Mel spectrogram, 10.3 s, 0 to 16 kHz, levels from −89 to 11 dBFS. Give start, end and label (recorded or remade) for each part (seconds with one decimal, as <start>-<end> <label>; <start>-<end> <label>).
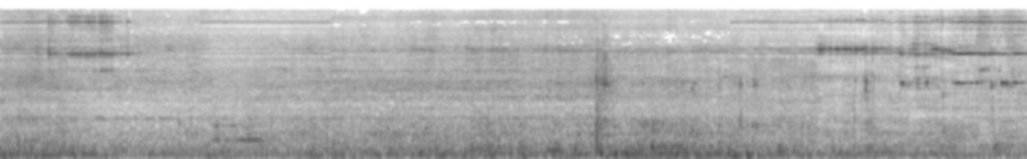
0.0-1.2 remade; 1.2-2.0 recorded; 2.0-3.3 remade; 3.3-7.3 recorded; 7.3-10.3 remade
